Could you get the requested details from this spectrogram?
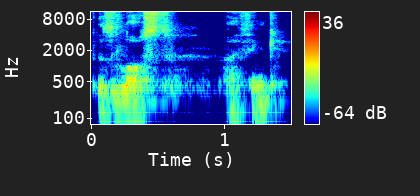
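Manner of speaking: whispered, trailing off; mock-mournful whisper. Real, not acted. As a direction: whisper it like a sad secret. Mock lament over rugby.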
